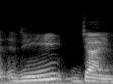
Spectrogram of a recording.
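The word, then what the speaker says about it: resign: इसे रीजाइन यानी रीजाइन यानी जी को साइलेंट रखना होता है।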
